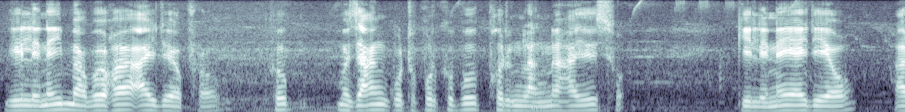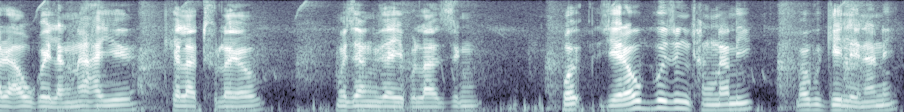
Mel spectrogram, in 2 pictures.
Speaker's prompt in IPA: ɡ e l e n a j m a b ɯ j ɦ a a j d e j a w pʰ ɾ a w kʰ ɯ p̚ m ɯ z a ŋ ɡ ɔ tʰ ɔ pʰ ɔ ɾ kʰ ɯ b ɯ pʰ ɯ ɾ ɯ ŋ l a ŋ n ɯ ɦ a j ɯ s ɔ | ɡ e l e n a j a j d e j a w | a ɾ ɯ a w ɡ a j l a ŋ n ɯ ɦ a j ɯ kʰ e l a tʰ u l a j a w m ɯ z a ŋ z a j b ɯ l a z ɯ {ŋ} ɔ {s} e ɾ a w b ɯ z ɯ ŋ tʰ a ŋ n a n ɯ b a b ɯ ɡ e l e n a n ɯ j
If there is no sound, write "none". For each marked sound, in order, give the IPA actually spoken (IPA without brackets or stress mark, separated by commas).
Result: ŋ, z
